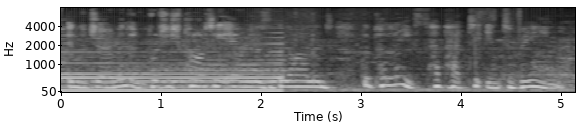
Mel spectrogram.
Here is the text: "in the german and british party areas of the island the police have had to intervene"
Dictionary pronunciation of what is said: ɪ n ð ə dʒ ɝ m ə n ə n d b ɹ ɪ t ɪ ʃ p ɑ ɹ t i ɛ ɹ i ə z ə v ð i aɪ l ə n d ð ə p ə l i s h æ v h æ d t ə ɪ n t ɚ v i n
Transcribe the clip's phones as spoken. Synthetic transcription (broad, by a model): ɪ n ð ə dʒ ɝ m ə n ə n b ɹ ɪ t ɪ ʃ p ɑ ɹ t i ɛ ɹ i ə z ə v ð i aɪ l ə n ð ə p ə l i s h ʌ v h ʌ d t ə ɪ n t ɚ v i n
